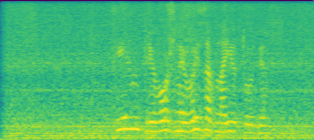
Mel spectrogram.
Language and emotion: Russian, neutral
